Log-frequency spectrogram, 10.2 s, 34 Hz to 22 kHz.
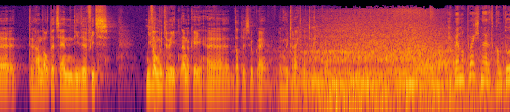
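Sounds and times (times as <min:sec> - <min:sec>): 
speech: 0:00.0 - 0:02.3, 0:02.9 - 0:06.6, 0:09.1 - 0:10.1
heavy road traffic rumbling in a harbour: 0:04.1 - 0:10.1
trucks passing close by in a harbour: 0:04.1 - 0:10.1.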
